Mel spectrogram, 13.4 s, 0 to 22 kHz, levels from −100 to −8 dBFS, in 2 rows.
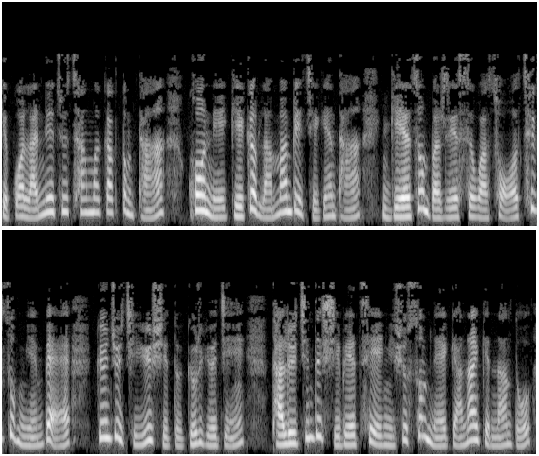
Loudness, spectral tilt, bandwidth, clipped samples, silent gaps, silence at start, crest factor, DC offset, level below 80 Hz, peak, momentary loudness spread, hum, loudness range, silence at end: -25 LUFS; -6 dB/octave; 8.8 kHz; under 0.1%; none; 0 s; 20 dB; under 0.1%; -72 dBFS; -4 dBFS; 12 LU; none; 3 LU; 0.05 s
